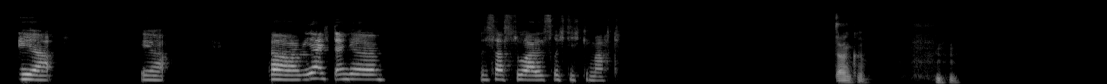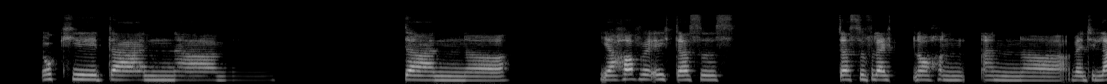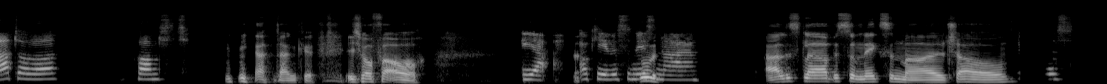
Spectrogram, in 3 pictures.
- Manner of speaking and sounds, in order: chuckle; chuckle; laughing while speaking: "Ja"; unintelligible speech
- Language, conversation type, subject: German, unstructured, Wie reagierst du, wenn dein Partner nicht ehrlich ist?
